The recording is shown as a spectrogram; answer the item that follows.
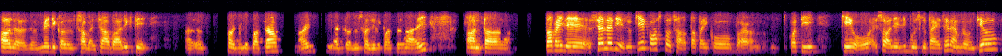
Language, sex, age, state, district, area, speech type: Nepali, female, 45-60, West Bengal, Kalimpong, rural, conversation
